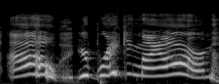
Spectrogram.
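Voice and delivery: high, loud, slow whine; whiny photographer. Retold or imitated. Host mocks the photographer's high whining complaint. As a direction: overplay the pain like a whimpering victim. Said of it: "his response".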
